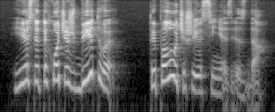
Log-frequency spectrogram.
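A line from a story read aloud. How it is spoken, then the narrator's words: Roaring. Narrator (Russian): проревел он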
